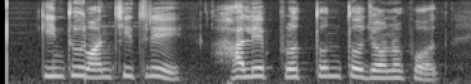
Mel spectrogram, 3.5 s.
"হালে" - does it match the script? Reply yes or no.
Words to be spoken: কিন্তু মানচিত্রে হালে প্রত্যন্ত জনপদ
yes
